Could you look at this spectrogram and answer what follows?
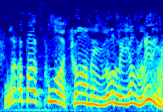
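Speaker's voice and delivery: put-on poor charming lonely young lady; teasing. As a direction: needle him about the lady.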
